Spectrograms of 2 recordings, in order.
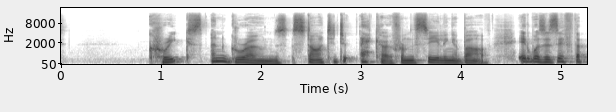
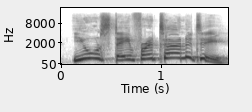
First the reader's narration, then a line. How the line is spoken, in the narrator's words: She cried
